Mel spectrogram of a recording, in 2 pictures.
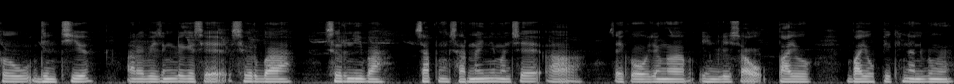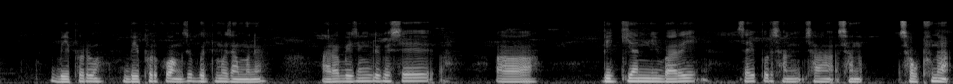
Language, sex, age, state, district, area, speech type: Bodo, male, 30-45, Assam, Chirang, urban, spontaneous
